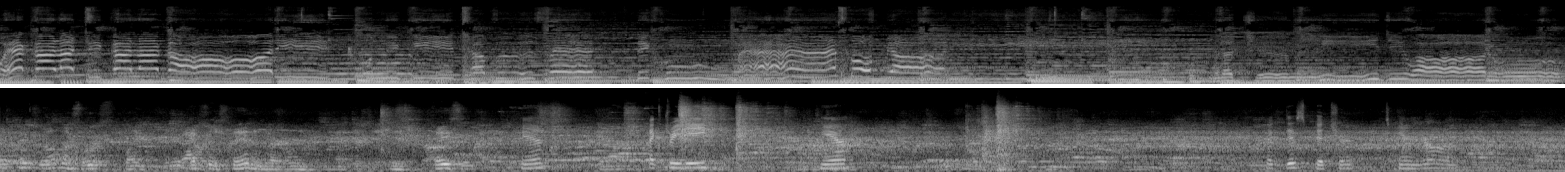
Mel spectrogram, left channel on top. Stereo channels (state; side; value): different; both; correlation 0.00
